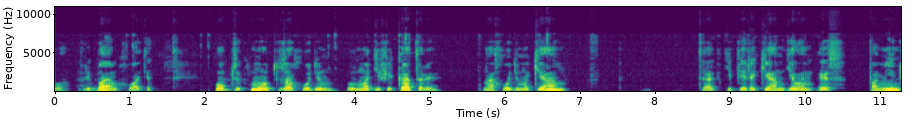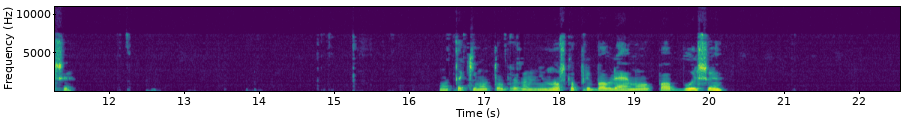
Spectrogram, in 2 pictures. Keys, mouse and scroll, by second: 0.9 click, 3.6 click, 8.6-9.8 scroll down 10, 9.8 s, 12.4-13.7 scroll up 11, 13.7 s, 15.2-15.6 scroll up 2, 15.7 middle click, 16.6 shift+scroll up 1, 16.7 shift+middle click, 18.1 click, 21.0 click.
